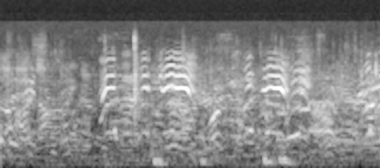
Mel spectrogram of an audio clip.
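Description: Young women shout to each other across an open field.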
